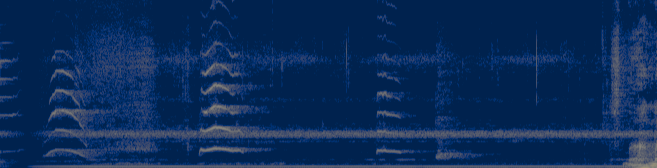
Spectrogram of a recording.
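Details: A tiny kitten being spoon-fed mews three times, each a brief high arched squeak a second or two apart, over a low steady hum and a constant high whine, with soft clicks and rustling near the end.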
